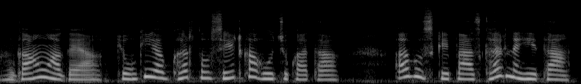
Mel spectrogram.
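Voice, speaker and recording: A woman narrating a sad story in a steady, solemn storytelling manner. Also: sits high, vocal fry.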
